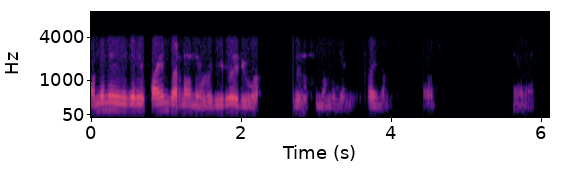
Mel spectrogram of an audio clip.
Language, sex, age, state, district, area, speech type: Malayalam, male, 60+, Kerala, Kottayam, urban, conversation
